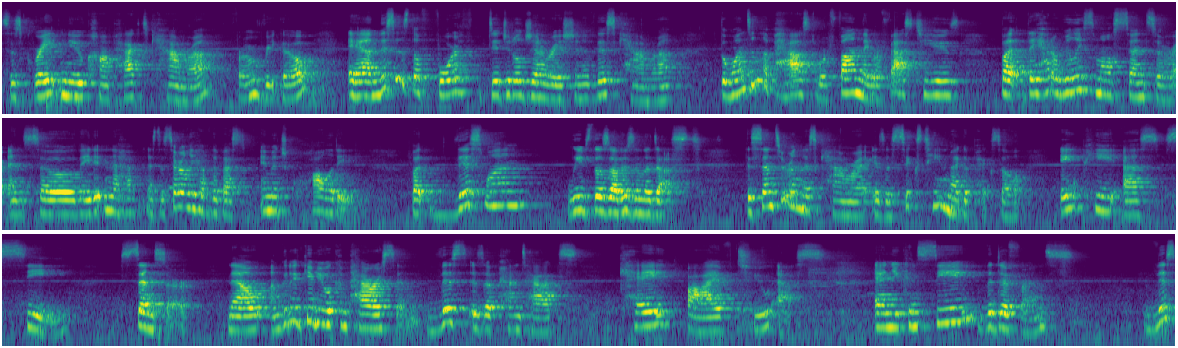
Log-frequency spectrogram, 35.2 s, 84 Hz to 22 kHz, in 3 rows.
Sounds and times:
Speech: 0.0s - 34.2s, 34.9s - 35.2s.

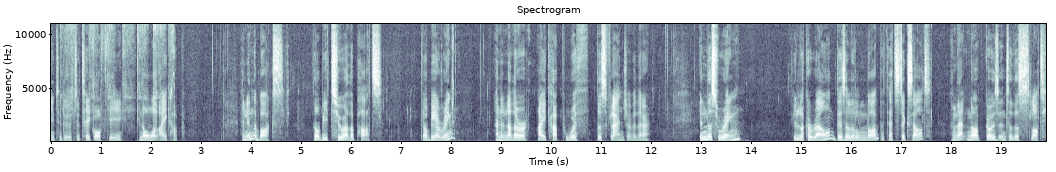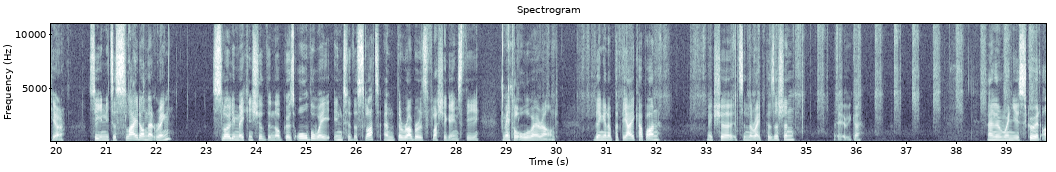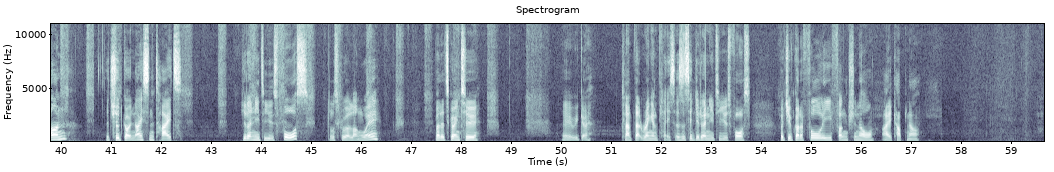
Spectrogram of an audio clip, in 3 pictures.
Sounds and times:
Speech: 0.0s - 2.6s, 3.8s - 6.7s, 7.4s - 8.1s, 8.9s - 12.0s, 13.0s - 13.8s, 14.8s - 22.4s, 23.2s - 30.1s, 30.8s - 32.1s, 33.0s - 34.8s, 35.6s - 36.2s, 38.6s - 40.2s, 40.9s - 42.4s, 43.6s - 46.4s, 47.5s - 48.4s, 50.0s - 53.8s, 54.4s - 57.2s.

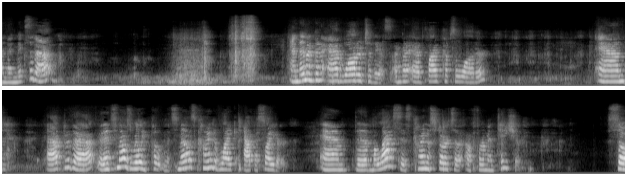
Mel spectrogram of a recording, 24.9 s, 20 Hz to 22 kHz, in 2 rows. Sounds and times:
Speech: 0.0s - 1.1s, 5.8s - 9.7s, 11.8s - 12.6s, 13.3s - 18.2s, 18.8s - 22.9s, 24.6s - 24.9s.

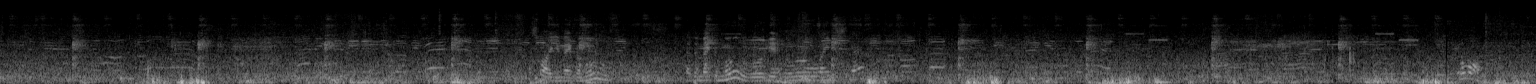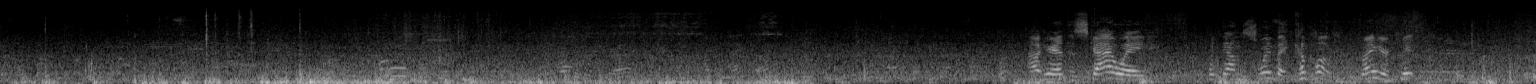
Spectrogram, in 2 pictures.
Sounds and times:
Outside, rural or natural: 0.0s - 30.7s.

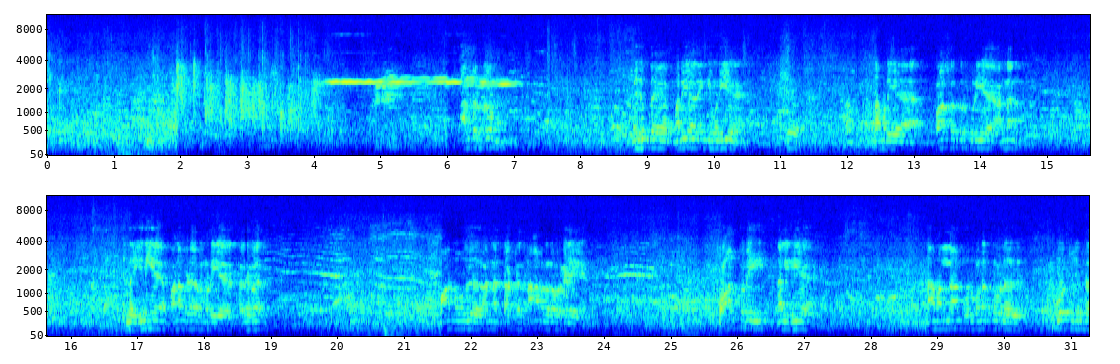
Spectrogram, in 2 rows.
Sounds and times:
Male speech, man speaking: 6.2s - 6.9s, 8.8s - 11.4s, 12.4s - 14.7s, 16.8s - 19.0s, 21.5s - 23.8s, 25.7s - 27.2s, 28.8s - 31.2s.

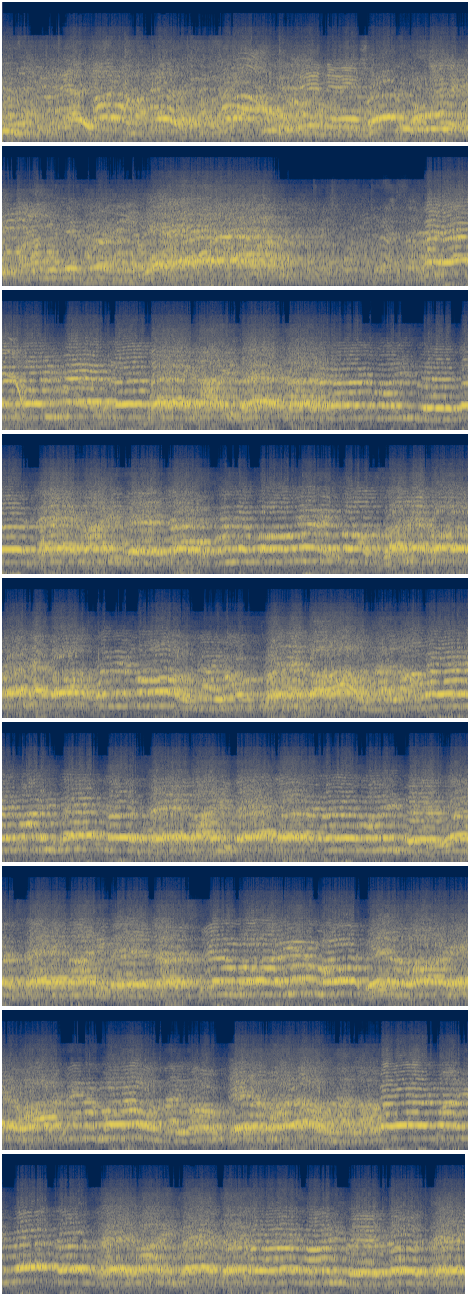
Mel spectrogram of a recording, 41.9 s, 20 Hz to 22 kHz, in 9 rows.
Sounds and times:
Speech: 0.0s - 6.3s, 7.8s - 10.9s, 12.4s - 14.3s, 15.8s - 17.8s, 19.2s - 21.4s, 32.8s - 34.8s, 35.8s - 38.3s.

